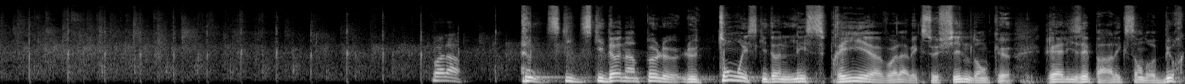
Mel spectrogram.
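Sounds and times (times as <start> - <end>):
audience applause: 0.0 - 6.4
speech: 4.3 - 11.8.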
